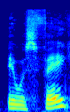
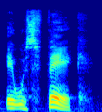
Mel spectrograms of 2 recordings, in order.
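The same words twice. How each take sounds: First: "fake" lifted in a rising question. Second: "fake" landing with a falling tune; reassuring statement. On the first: Upset child checking with the comedian, rising question on "fake". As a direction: ask "It was fake" with a hopeful rise on "fake". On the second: Comedian consoling an upset child, "fake" falling reassuringly.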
